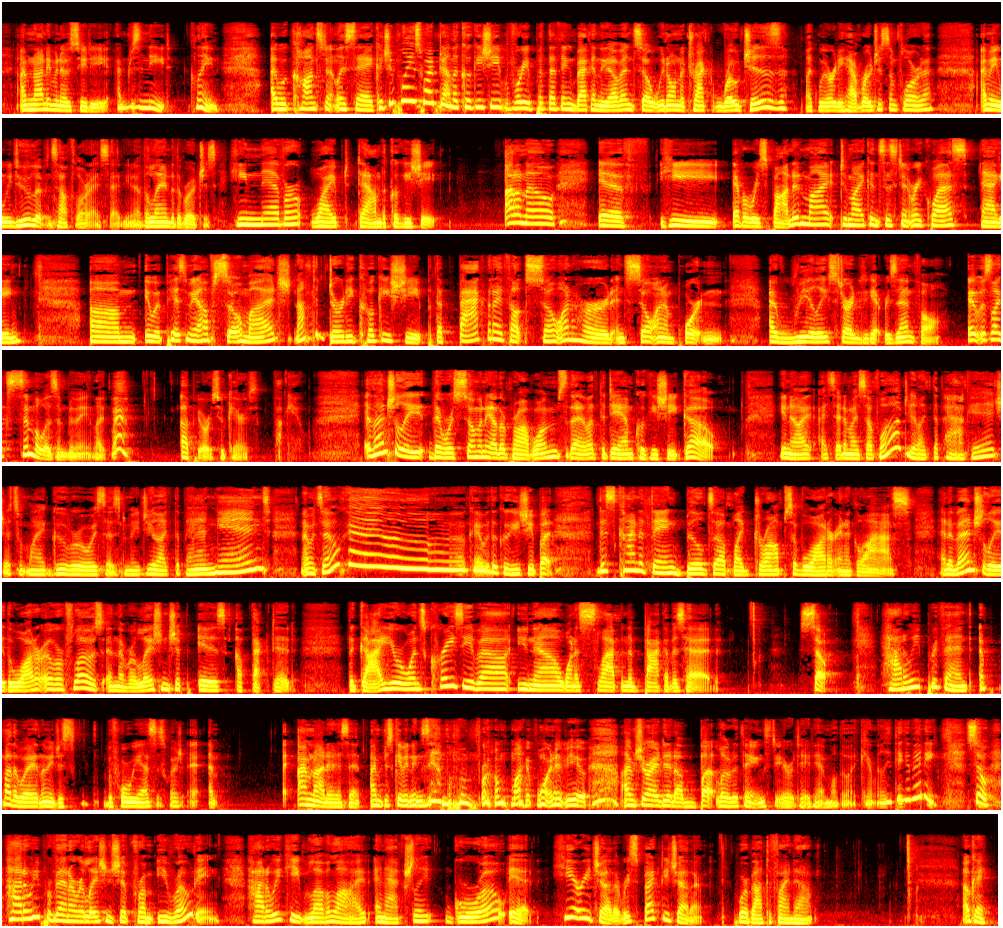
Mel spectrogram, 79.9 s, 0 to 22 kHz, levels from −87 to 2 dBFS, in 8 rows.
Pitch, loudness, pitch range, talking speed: 175 Hz, -14 LUFS, 150-215 Hz, 220 wpm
